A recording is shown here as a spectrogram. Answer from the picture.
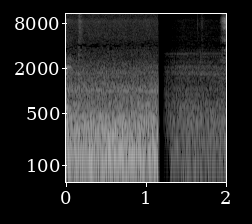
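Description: Steady rumble of a moving passenger train heard inside the carriage. It cuts off suddenly about a second in, leaving only faint background noise.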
